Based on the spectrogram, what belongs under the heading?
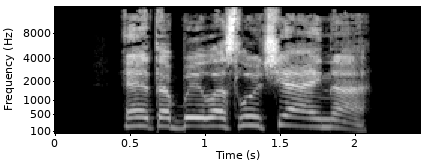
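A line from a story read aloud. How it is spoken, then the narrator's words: Sudden shout. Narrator (Russian): внезапно закричал Гобля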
